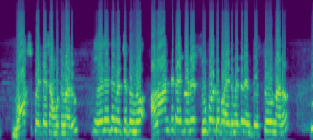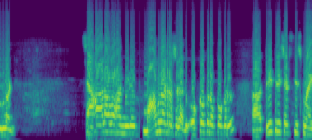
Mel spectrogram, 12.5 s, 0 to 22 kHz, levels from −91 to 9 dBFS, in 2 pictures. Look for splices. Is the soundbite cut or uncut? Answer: cut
